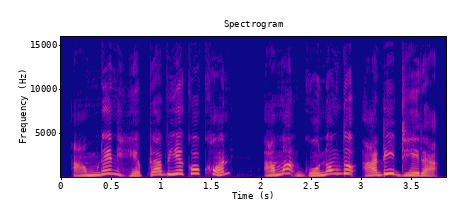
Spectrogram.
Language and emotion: Santali, angry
